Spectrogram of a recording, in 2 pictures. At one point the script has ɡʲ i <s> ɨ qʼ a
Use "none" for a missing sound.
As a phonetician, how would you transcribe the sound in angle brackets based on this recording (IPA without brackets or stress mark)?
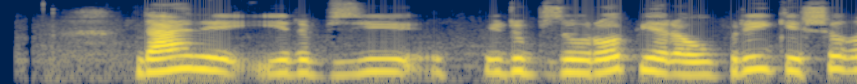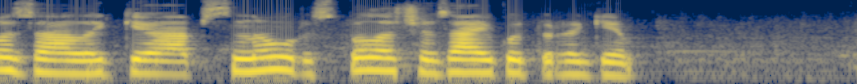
ʂ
